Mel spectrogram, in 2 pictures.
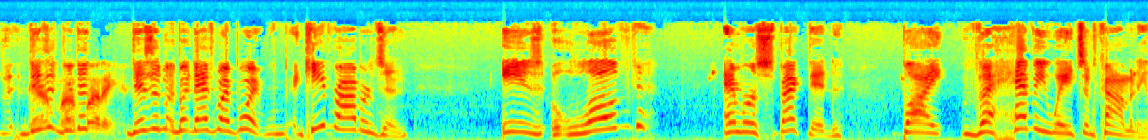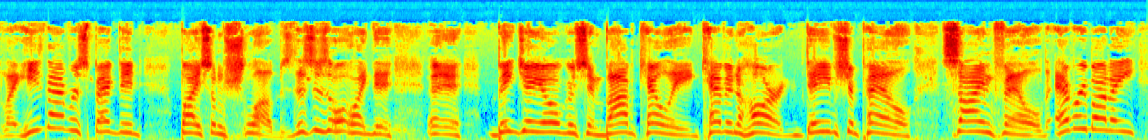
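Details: Adult male speaker; normal speech.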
